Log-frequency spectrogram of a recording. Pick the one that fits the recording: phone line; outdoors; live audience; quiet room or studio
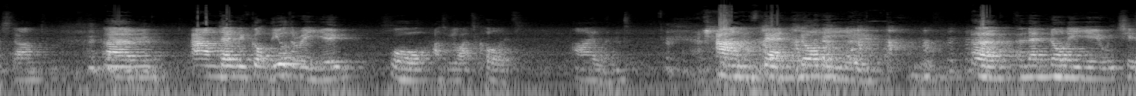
live audience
